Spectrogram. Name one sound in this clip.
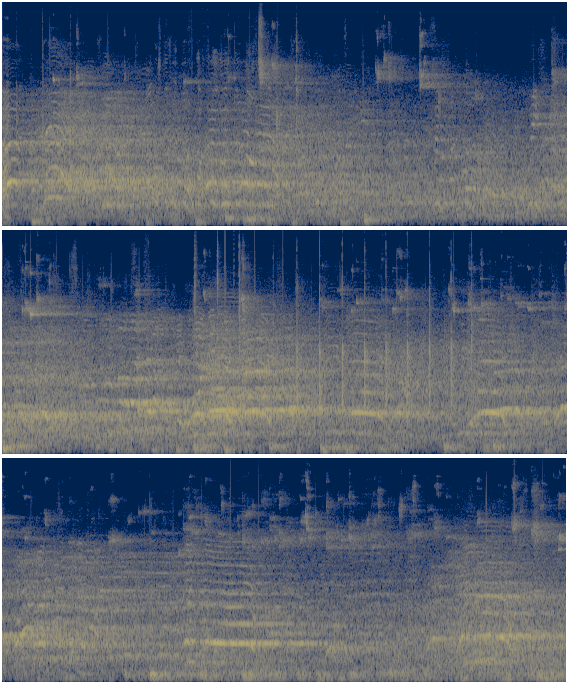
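A crowd murmurs and cheers in an echoing hall.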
